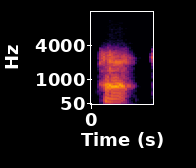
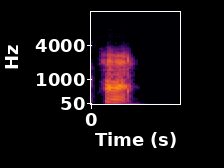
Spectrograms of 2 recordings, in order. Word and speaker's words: Packt: They're pronounced PACT. P-A-C-K-T, but pronounced PACT.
